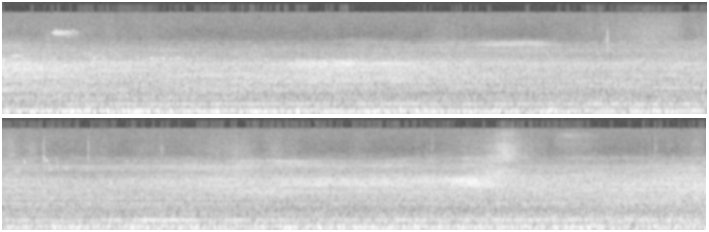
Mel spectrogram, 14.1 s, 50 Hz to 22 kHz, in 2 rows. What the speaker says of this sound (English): It's our first heavy departure of the day. A7BHC heading back to Doha, 787-9 Dreamliner with flight 22.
